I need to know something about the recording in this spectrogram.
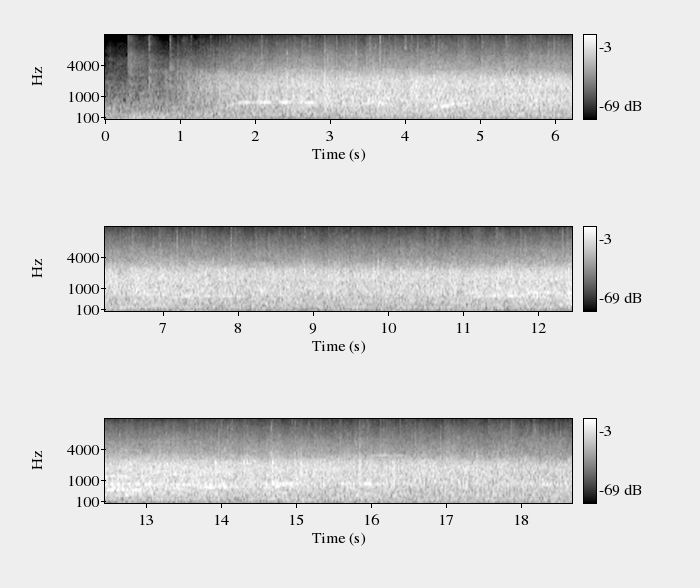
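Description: An orchestra plays loudly in a large hall.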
